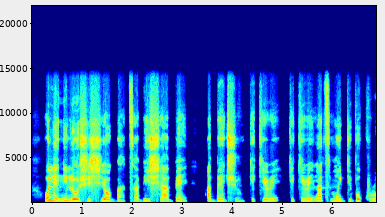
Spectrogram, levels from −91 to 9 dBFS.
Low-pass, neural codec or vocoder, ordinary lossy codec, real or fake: 14.4 kHz; none; none; real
